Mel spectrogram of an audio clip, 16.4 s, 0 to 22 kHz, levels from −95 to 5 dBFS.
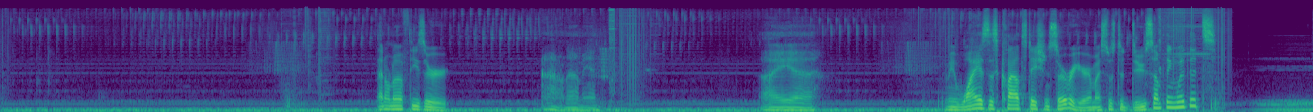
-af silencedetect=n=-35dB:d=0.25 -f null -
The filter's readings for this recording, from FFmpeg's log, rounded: silence_start: 15.39
silence_end: 15.79 | silence_duration: 0.40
